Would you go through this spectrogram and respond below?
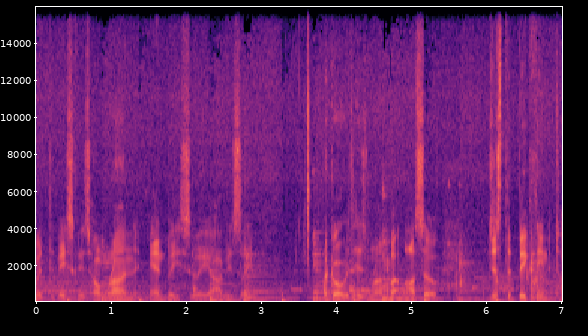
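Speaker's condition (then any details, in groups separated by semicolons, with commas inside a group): No condition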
